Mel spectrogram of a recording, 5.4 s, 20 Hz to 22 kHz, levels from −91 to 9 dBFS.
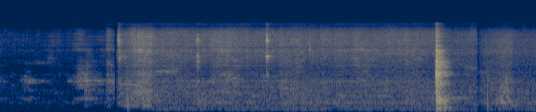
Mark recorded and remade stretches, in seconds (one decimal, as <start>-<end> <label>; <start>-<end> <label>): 0.0-0.4 recorded; 0.4-2.9 remade; 2.9-3.3 recorded; 3.3-3.8 remade; 3.8-5.4 recorded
